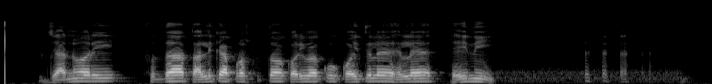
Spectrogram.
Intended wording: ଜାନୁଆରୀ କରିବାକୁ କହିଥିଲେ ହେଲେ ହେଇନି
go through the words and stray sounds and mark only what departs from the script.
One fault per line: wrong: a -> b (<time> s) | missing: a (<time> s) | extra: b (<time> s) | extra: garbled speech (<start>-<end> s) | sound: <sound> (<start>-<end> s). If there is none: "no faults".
extra: ସୁଦ୍ଧା ତାଲିକା ପ୍ରସ୍ତୁତ (1.5 s)
sound: laugh (5.7-6.7 s)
